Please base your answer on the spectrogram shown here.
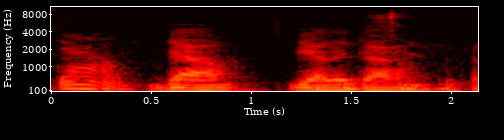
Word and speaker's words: Tao: it's pronounced Tao.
